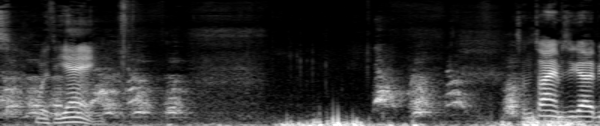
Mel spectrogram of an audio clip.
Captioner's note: dogs barking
